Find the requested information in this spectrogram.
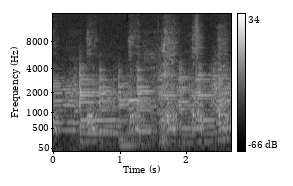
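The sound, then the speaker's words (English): A dog, Mahler, barks several times in quick, uneven bursts, fairly loud, over a steady tonal background hum that runs throughout. “A reconfiguration of the last 168 hours of history with a dog.”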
